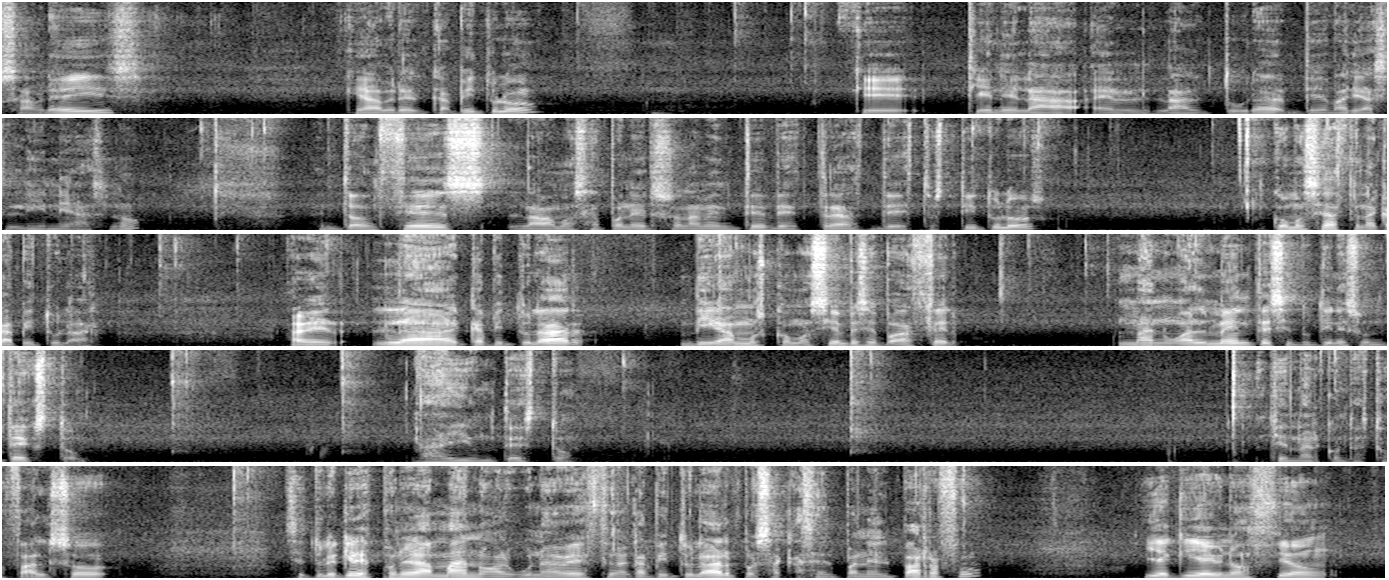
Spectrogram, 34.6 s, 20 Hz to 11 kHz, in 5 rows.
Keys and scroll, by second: 12.5 super+Tab, 14.9 space.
